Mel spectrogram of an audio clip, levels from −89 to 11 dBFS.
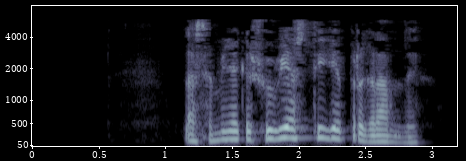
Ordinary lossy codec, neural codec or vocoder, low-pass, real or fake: MP3, 24 kbps; none; 7.2 kHz; real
